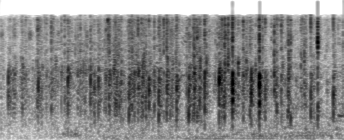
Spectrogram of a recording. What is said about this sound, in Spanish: Así que le recibimos con un fuerte aplauso en esta asamblea del barrio San Jorge al futuro gobernador de nuestra provincia, licenciado Hugo Pasaracua.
